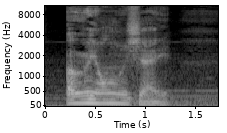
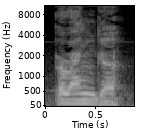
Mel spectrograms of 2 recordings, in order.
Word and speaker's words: Urianger: Urianger. Yeah, I definitely would have pronounced that incorrectly. I would have called him Uranga.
